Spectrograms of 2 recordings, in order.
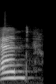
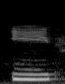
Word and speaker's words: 一: Now, normally when it's pronounced, E takes the first tone. However, E will take the second tone when directly preceding a fourth tone. So something that was originally 1-4 becomes 2-4.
